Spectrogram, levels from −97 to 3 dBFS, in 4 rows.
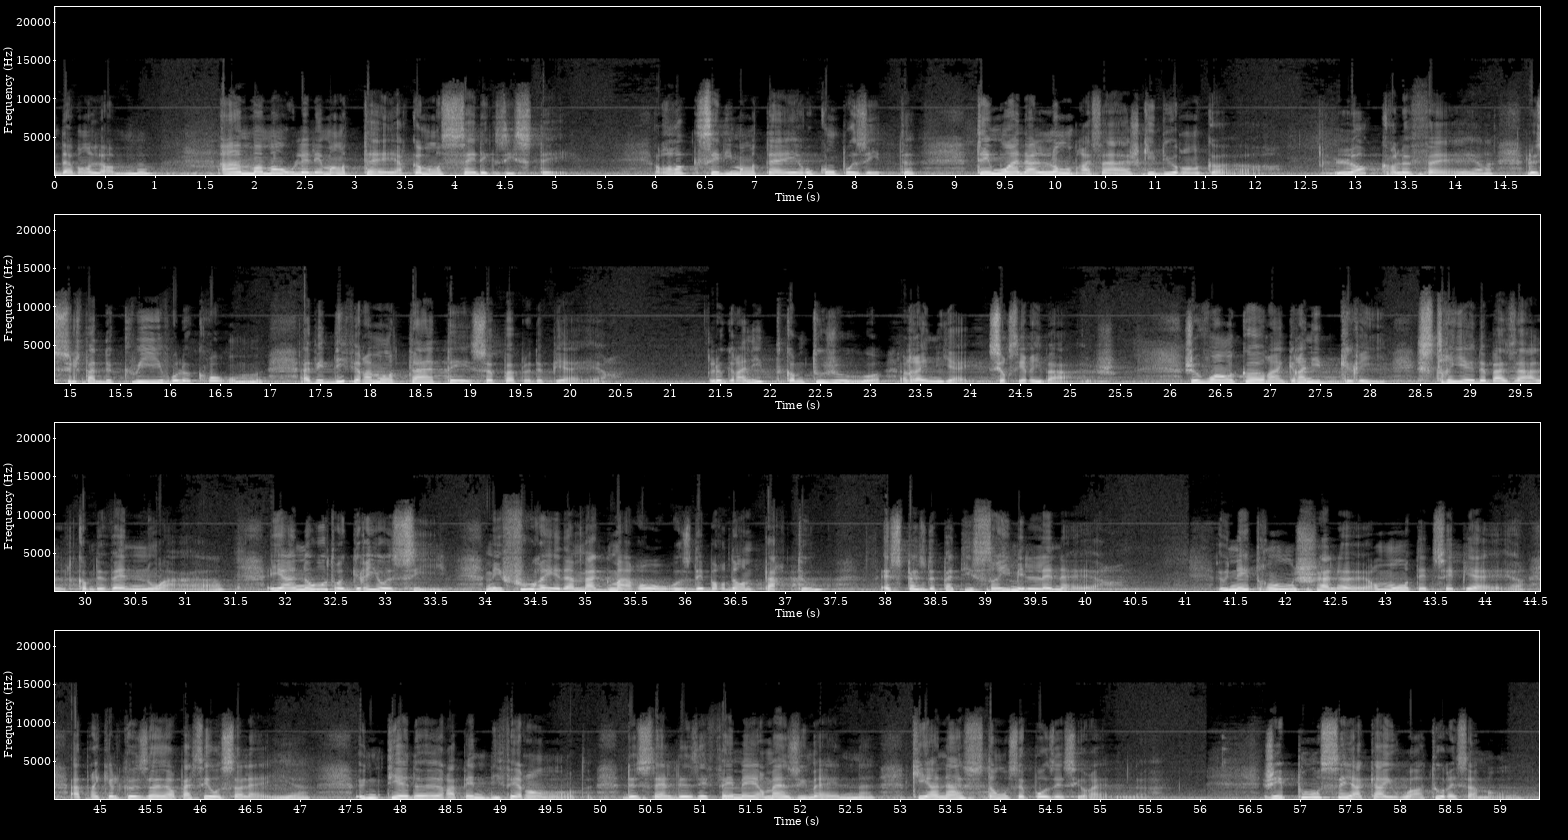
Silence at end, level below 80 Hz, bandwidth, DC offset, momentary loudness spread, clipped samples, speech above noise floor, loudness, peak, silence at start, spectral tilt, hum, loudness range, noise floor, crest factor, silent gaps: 0 s; -54 dBFS; 11 kHz; under 0.1%; 15 LU; under 0.1%; 23 dB; -20 LUFS; -6 dBFS; 0 s; -6 dB/octave; none; 4 LU; -42 dBFS; 14 dB; none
